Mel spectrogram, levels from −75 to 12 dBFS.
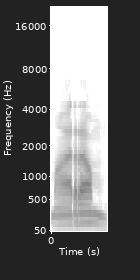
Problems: low volume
